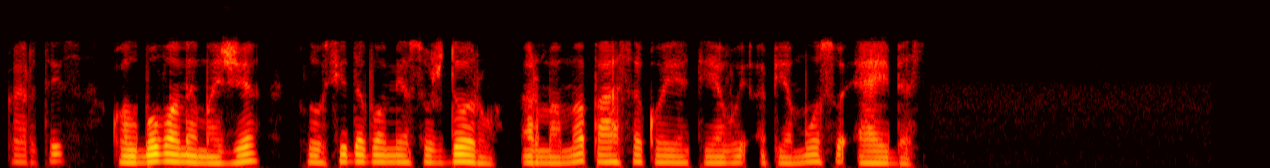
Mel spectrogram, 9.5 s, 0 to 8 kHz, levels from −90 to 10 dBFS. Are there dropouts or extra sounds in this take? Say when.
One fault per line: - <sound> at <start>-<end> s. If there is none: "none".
none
